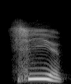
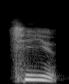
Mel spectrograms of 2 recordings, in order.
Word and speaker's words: 치읓: This one is called 치읓, 치읓, and it has a ch sound.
